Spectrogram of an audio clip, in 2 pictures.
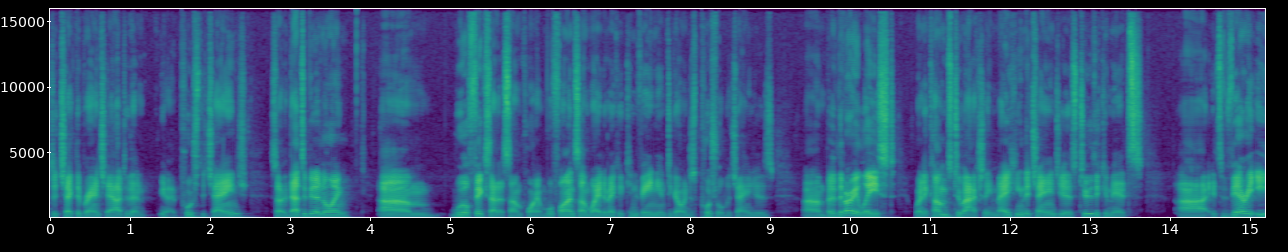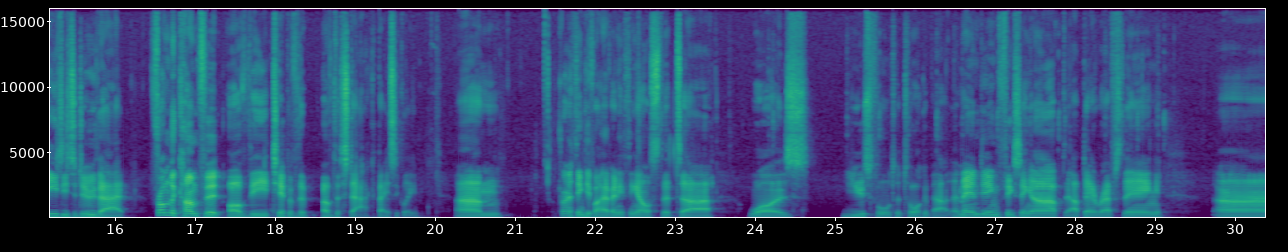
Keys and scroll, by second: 0.8 space, 3.2 Escape, 3.8 Down, 4.1 space, 9.2 Right, 9.6 Down, 10.8 Up, 11.6 Down, 13.6 Up, 22.5 ctrl+n.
